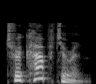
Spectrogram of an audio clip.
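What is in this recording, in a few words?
"trichopteran", British English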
